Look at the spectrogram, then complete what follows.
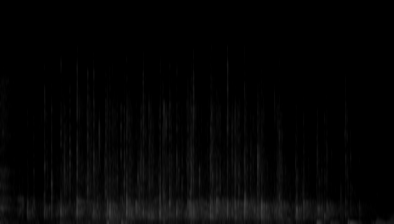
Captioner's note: applause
